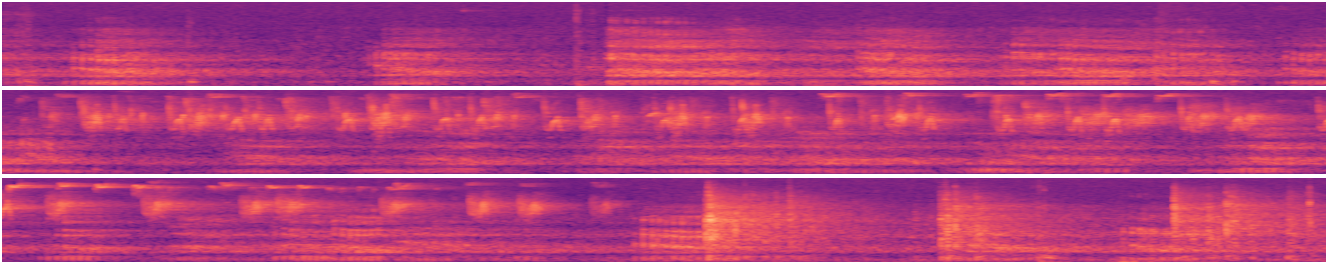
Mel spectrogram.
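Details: Fallow deer rutting in an autumn forest. Rough, pulsed groans open the recording, then a dense, high, crackling chatter runs over them for about ten seconds before the groans return alone.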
